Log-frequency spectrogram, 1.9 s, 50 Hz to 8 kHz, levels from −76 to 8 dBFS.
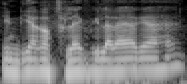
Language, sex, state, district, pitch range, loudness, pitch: Hindi, male, Jharkhand, Ranchi, 110-120 Hz, -16 LUFS, 115 Hz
